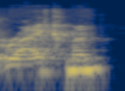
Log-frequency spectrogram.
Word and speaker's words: Reichman: East, 4800 South, Dondi Reichman, I guess is how you say the last name. I hope, is that right? Is it Reichman? Reichman's how she's said it to us, yeah.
